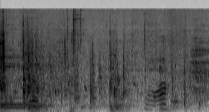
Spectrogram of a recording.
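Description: Mostly people's voices at low level: a held voiced note at the start and a short burst of speech about three seconds in, with a few faint knocks between.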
